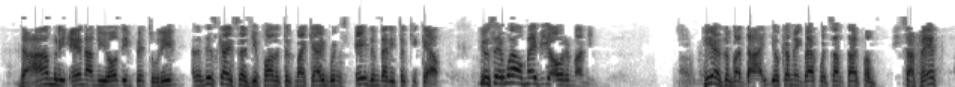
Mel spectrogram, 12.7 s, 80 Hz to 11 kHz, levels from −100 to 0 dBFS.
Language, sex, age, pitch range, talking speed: English, male, 60-79, 160-215 Hz, 185 wpm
